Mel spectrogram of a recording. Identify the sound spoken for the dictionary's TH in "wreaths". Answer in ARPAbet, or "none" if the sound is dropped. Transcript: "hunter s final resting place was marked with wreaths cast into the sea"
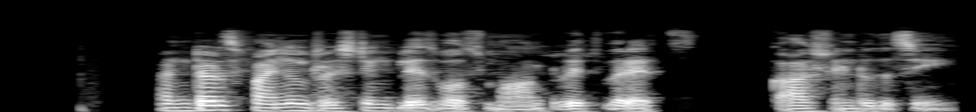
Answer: T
